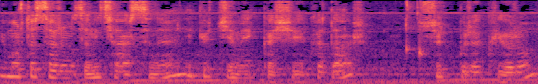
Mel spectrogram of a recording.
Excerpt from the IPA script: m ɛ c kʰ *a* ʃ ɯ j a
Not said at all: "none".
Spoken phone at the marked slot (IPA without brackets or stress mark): a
